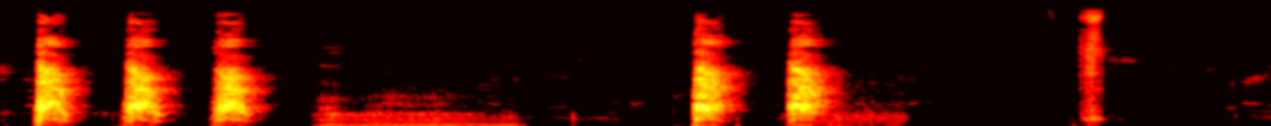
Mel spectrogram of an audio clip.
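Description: Staffordshire bull terrier puppy barking: three quick barks, a low growl lasting about a second, then two more barks and a fainter single yap near the end.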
